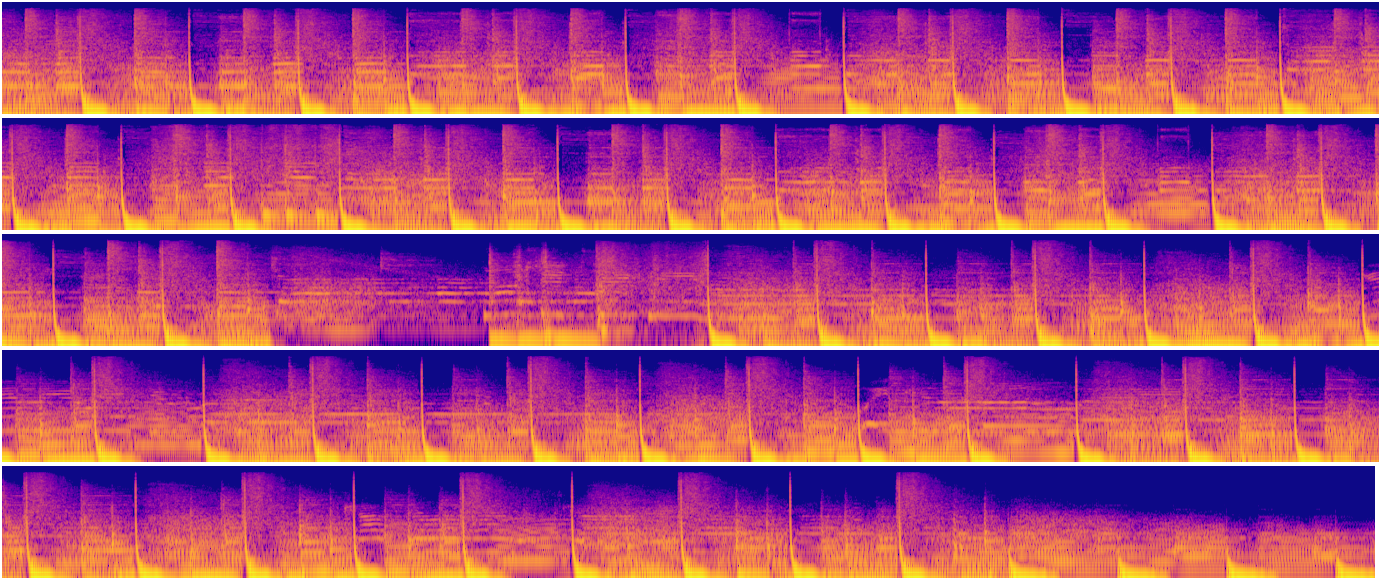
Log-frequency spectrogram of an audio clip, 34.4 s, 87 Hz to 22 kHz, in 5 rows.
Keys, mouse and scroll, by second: 2.1 shift+middle click, 2.6 scroll down 1, 2.9 space, 3.3 shift+middle click, 3.7-4.7 scroll up 1, 4.7 click, 8.5-8.8 scroll up 1, 11.6 click, 14.3 scroll down 1, 14.9 shift+middle click, 15.2 scroll up 1, 16.0 click, 16.4 scroll down 1, 18.7-22.6 drag, 22.6-23.4 scroll up 1, 23.4 click, 25.4 space, 27.3-33.2 drag, 33.2 space, 33.3 scroll down 1, 33.9 space, 34.1-34.4 scroll up 1.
